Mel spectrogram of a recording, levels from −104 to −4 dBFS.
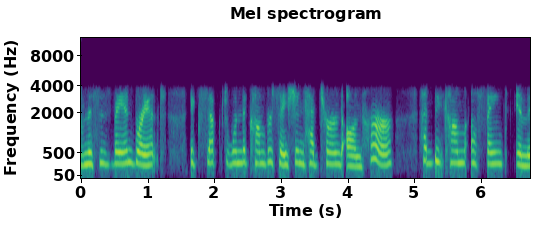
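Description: Speech runs through the G.729 codec at 8 kbit/s throughout, band-limited to about 150 Hz to 3.7 kHz. Its rough, synthetic texture comes from pulse-based modelling, not simple lowpass dulling. From 5.36 to 5.45 s, VoIP packet loss concealed by the speech codec stretches about 60 ms of missing sound, which fits two lost packets, into a fading buzzy tone or coloured noise, where a jitter-buffer gap would give silence.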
